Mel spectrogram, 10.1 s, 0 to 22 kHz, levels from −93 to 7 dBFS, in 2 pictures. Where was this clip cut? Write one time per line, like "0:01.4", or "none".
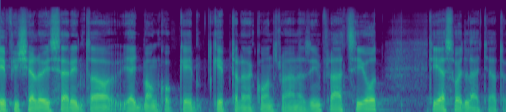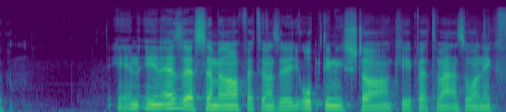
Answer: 0:04.3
